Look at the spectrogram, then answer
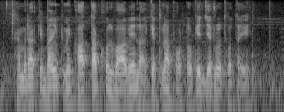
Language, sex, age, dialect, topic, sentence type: Magahi, female, 18-24, Western, banking, question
